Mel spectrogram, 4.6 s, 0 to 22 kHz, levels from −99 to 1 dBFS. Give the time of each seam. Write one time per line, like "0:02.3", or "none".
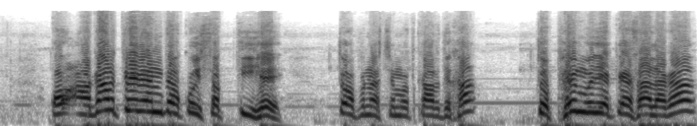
0:03.4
